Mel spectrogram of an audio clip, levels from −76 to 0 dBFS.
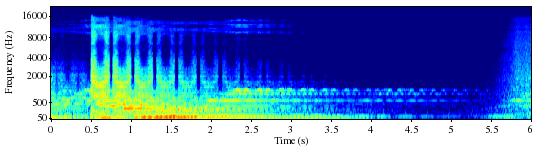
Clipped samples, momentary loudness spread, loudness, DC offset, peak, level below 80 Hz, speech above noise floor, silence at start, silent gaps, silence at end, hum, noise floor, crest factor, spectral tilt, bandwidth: under 0.1%; 20 LU; -24 LUFS; under 0.1%; -8 dBFS; -32 dBFS; 39 dB; 0 s; none; 0 s; none; -59 dBFS; 18 dB; -5.5 dB/octave; 16 kHz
